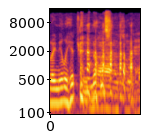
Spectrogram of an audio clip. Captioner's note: people chuckle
